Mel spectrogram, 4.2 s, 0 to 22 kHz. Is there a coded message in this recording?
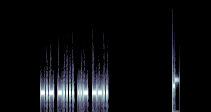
Yes: Morse code from 0.8 to 2.2 s, heard as a keyed tone, about 42 wpm, 700 Hz. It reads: K6UZ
